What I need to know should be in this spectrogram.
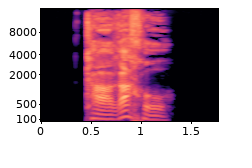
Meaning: high speed, strong and rapid force
- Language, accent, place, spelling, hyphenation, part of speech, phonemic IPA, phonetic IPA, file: German, Germany, Berlin, Karacho, Ka‧ra‧cho, noun, /kaˈraxo/, [kaˈʁaχo], De-Karacho.ogg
